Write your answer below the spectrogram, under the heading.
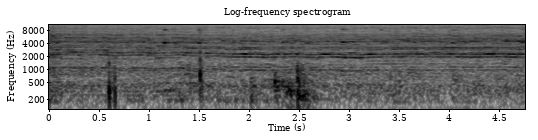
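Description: Small electric motor of a toy Christmas train whining steadily as the train runs around its track, with a few light knocks along the way.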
